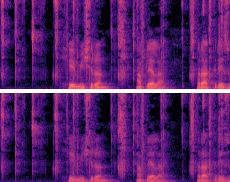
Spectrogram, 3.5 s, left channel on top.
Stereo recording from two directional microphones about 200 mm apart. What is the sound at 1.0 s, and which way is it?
Speech, 45° left (ahead or behind).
